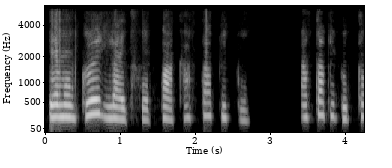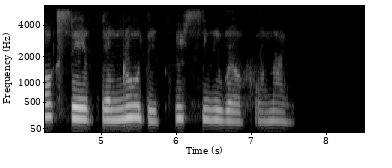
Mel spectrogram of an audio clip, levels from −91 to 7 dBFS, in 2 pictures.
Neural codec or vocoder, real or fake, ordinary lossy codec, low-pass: codec, 24 kHz, 3.1 kbps, DualCodec; fake; none; 5.4 kHz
